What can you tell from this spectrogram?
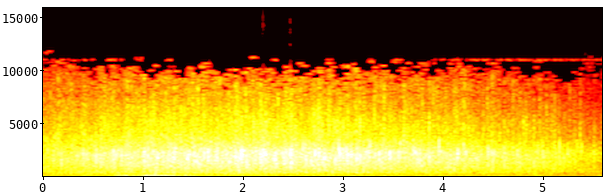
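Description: Large congregation applauding, swelling over the first two seconds and then fading away.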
